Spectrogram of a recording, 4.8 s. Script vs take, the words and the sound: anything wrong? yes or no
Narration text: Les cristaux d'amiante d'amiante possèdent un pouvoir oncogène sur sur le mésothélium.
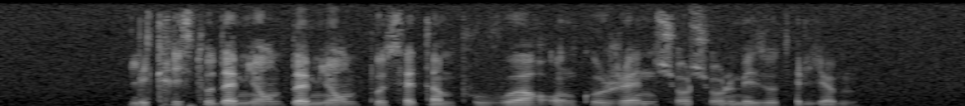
yes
